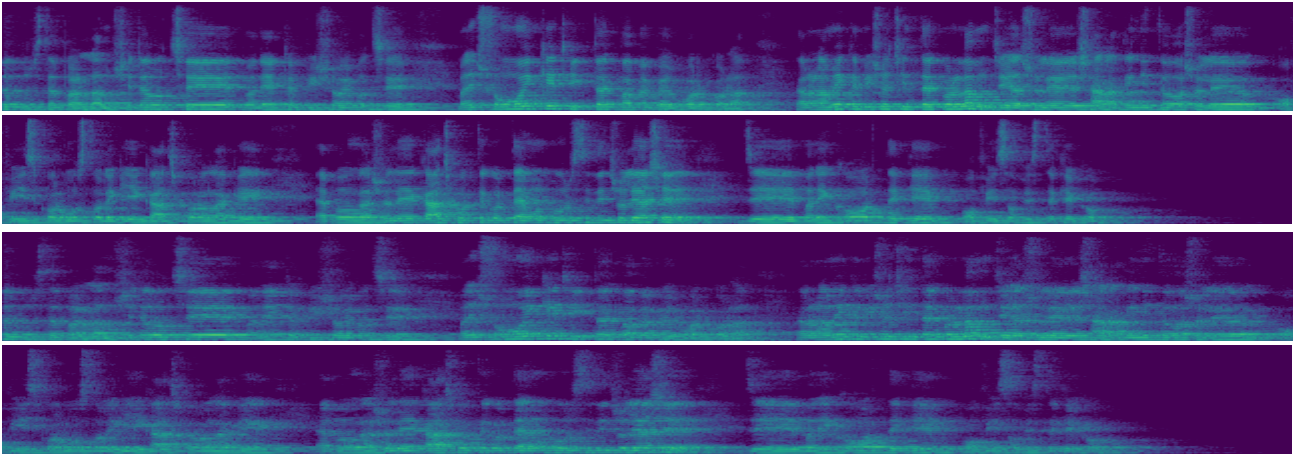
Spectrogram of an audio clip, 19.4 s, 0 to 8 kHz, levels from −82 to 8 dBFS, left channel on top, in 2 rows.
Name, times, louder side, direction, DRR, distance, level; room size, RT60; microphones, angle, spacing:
voice 1, 0.0-17.9, left 3 dB, 85° left, 1 dB, 0.5 m, -29 dB
4.6 x 2.9 x 3.9 m, 1.3 s
head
